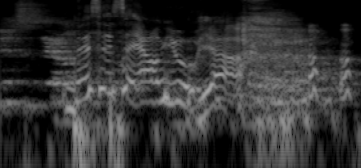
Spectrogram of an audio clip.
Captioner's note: laughter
